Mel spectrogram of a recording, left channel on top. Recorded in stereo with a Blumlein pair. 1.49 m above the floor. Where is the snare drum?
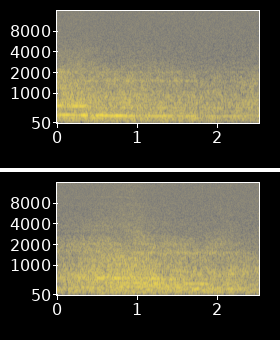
I don't hear a snare drum.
